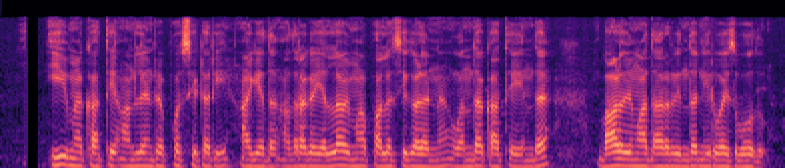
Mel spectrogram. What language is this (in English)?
Kannada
